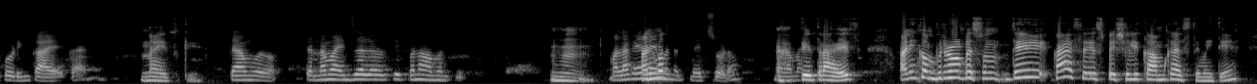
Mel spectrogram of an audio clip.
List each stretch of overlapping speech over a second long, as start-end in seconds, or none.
none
